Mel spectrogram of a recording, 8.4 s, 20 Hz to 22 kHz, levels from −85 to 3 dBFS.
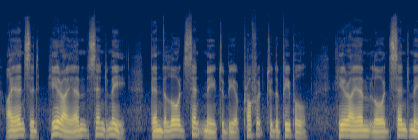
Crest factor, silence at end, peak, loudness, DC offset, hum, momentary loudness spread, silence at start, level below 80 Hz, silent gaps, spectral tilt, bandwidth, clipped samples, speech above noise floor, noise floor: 18 dB; 0 s; -2 dBFS; -21 LUFS; under 0.1%; none; 10 LU; 0.15 s; -64 dBFS; none; -5.5 dB/octave; 14.5 kHz; under 0.1%; 30 dB; -51 dBFS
